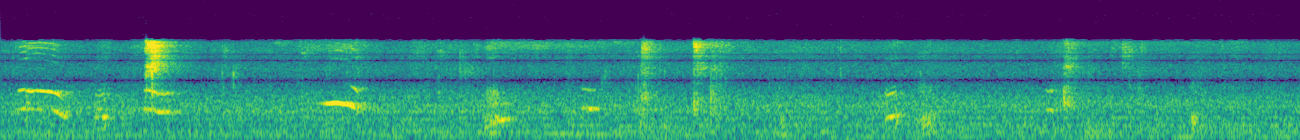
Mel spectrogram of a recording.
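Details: Three-week-old Rhodesian Ridgeback puppies from one litter at feeding time give brief, high whimpering squeaks and short rising whines, scattered irregularly over a steady background hiss with faint clicks.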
